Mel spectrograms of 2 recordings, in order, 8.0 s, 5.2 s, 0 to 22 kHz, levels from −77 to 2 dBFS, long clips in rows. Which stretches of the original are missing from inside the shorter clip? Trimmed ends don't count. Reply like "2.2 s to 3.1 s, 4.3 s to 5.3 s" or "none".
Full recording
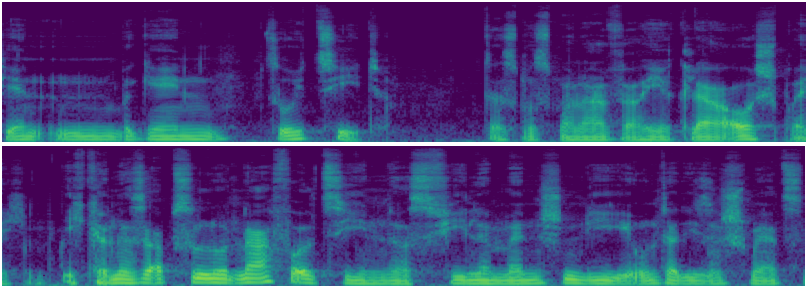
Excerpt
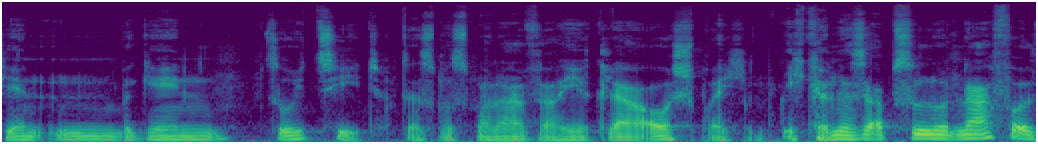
1.9 s to 2.4 s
